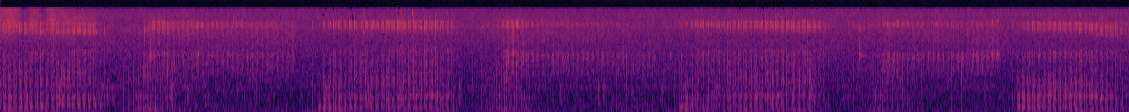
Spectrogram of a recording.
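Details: Moca the dog snores with his tongue out, a steady cycle of raspy breaths roughly every one and a half seconds, six rounds of a buzzy in-and-out rhythm, indoors.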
